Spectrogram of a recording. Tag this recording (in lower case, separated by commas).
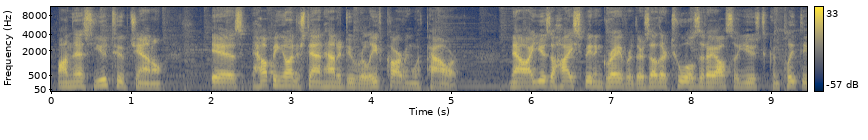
speech, music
